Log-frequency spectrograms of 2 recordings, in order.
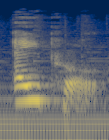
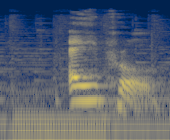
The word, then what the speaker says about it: April: Tháng tư, April. April. Trọng âm nhấn vào vị trí đầu tiên.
